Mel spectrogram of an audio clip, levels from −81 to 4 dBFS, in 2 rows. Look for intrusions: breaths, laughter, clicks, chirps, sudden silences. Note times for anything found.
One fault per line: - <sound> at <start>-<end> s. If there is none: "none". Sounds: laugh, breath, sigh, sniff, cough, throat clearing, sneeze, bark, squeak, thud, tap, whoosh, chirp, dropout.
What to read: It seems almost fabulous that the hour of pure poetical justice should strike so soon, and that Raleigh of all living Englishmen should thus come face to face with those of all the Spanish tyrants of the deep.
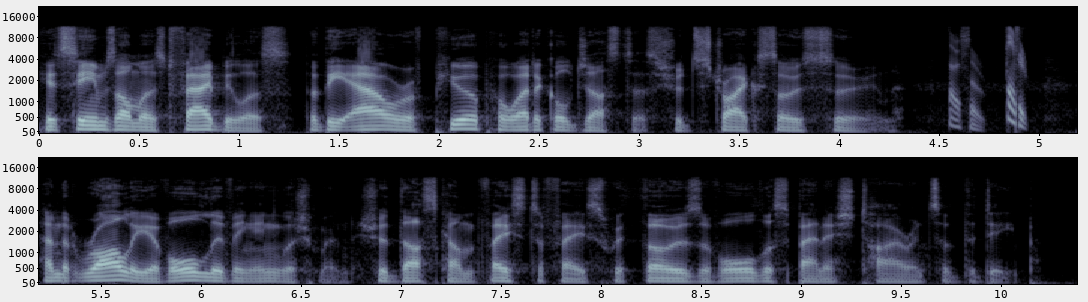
- chirp at 4.5-4.9 s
